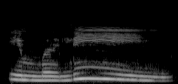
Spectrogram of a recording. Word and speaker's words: इमली: म ली इमली. Repeat after me ई. म ली इमली.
